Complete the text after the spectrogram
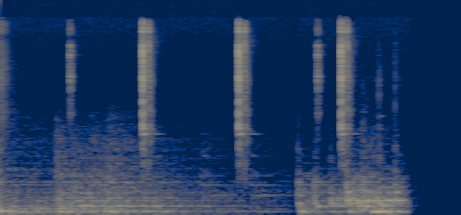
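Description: Menu selection clicks tick sharply a few times.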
